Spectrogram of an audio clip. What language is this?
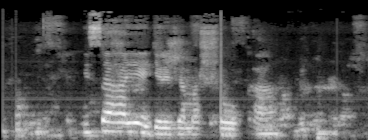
Kinyarwanda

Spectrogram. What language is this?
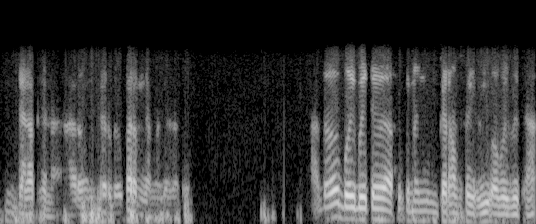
Santali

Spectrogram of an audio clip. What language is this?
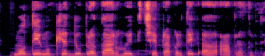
Maithili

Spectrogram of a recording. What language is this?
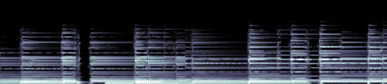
Thai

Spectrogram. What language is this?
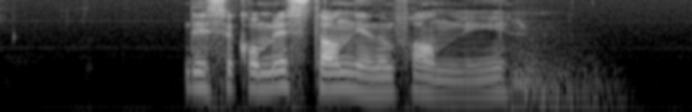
Norwegian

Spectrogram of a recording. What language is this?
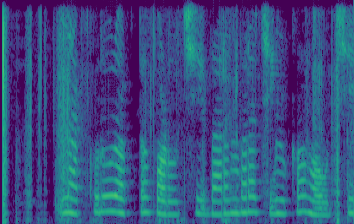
Odia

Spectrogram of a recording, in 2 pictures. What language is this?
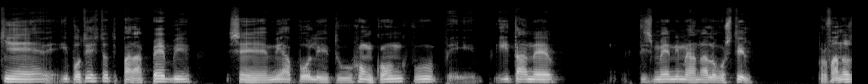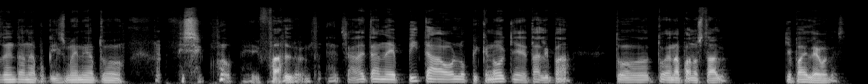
Greek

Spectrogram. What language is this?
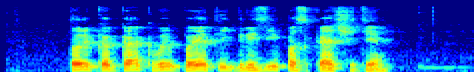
Russian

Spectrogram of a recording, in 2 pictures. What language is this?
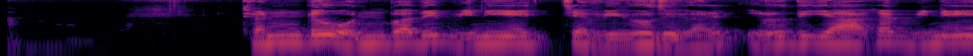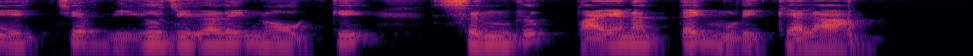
Tamil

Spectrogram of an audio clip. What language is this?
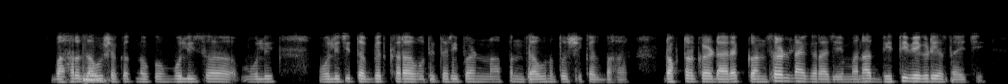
Marathi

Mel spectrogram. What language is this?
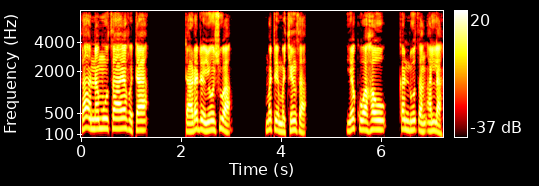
Hausa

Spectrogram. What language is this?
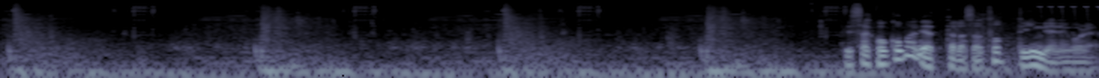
Japanese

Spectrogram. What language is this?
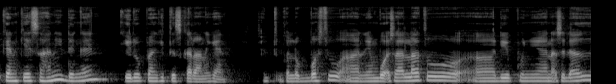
Malay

